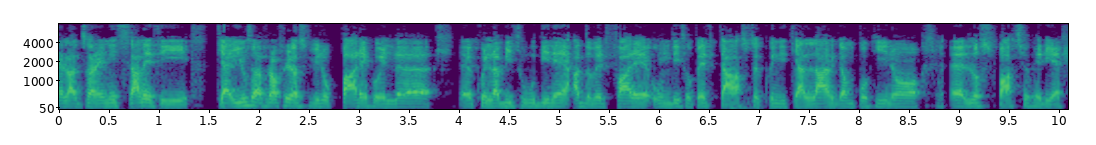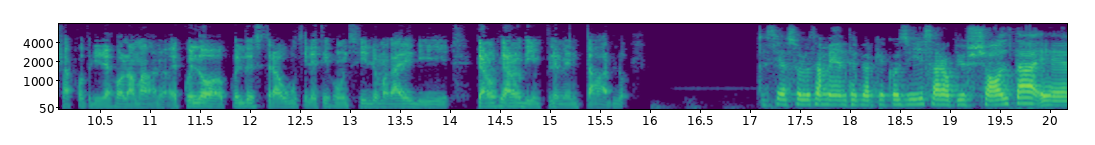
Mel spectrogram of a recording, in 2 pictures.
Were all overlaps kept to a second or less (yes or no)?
yes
